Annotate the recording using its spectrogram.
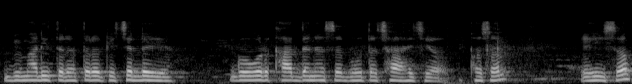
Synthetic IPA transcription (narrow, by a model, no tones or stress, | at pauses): bimaɾit̪ɾəɦt̪ɾəkit͡ʃəlːəje | ɡowəɾkʰad̪̚d̪enesə̃bəɦut̪ətːʃʰaɦɛt͡ʃʰɛpʰəsəl | jeɦisəb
